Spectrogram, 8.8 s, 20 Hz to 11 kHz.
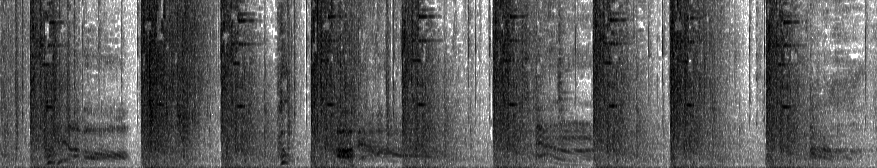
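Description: Gunfire in the video game Fallout 3: about eight loud, sharp shots fire one after another at a steady pace of roughly one per second, each with a brief echoing tail.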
